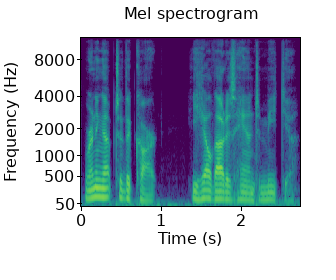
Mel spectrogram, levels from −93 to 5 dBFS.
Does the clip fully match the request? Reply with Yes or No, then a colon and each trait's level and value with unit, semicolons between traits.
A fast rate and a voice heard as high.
No: fast, 260 wpm; low, 100 Hz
